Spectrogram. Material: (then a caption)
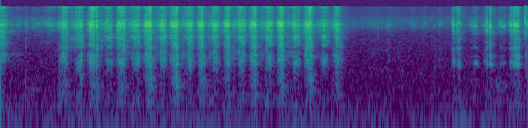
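Dried mud. A metal knife blade scrapes quickly back and forth across the surface of a solid slab of dry brown mud held in one hand, slowly wearing the slab down. The steady, bright, gritty scraping strokes run for about three and a half seconds, pause briefly, then resume near the end.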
